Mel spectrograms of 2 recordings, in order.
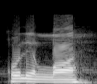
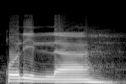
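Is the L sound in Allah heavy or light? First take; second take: heavy; light. First: The L sound is heavy and full. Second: The L sound is light and thin. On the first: The speaker calls it wrong. "لأن التغليظ هذا لا ينفك، وتقول قل الله" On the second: The speaker calls it right. "ترك التغليظ للام فتقول قل الله"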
